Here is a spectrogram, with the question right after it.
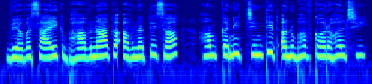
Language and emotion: Maithili, fearful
